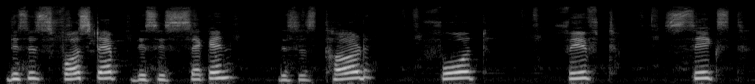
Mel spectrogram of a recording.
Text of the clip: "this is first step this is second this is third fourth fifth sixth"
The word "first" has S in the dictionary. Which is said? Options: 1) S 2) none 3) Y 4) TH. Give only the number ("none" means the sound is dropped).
2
